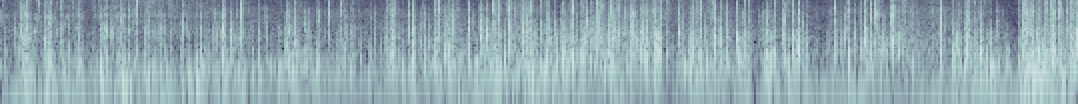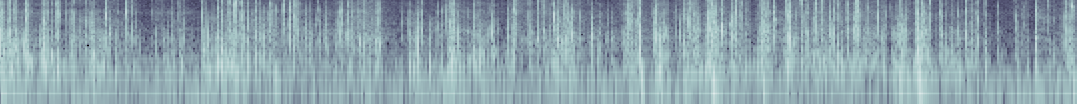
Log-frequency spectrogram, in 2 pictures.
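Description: A small clear plastic bag filled with water is crinkled and squeezed by fingers close to the microphone. The result is dense, bright crinkling and crackling that runs almost continuously, with brief dips between squeezes and very little low end.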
